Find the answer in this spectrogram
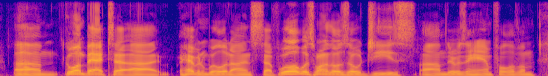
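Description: This man has a strong Wisconsin accent and a medium pitch. He talks at a fairly quick pace with fairly even intonation. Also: hardly any pauses. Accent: thick Wisconsin. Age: young. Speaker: podcast co-host. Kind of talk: casual chat. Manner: halting, many fillers.

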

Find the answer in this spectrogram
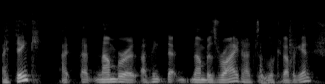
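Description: A man speaks with an Australian accent. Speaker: science communicator and podcast co-host. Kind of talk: casual interview chat. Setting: remote call. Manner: animated.

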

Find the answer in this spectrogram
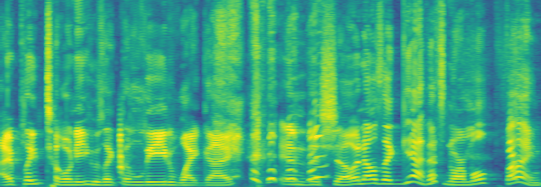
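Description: This man speaks with an American accent at a moderate pace, his pitch high with ordinary variation. His loudness stays very even throughout. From Texas, El Paso. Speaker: actor and improviser. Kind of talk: casual interview chat.

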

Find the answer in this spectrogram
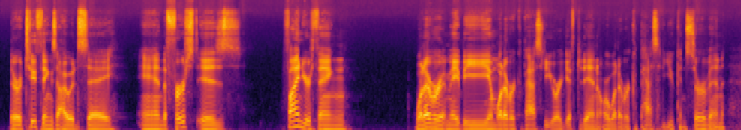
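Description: At a fairly quick pace, a man speaks in a plain, everyday voice, fairly low in pitch with ordinary pitch variation. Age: 20s. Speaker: musician and seminary student. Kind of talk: casual chat.

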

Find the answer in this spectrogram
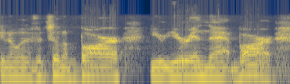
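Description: A man talks at a moderate pace with a medium pitch. His intonation is monotone and flat, and there is noticeable background noise. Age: 50s. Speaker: author and paranormal investigator. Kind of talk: casual chat.

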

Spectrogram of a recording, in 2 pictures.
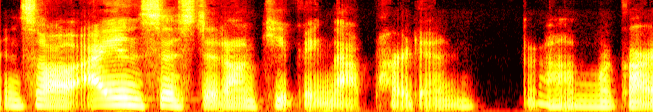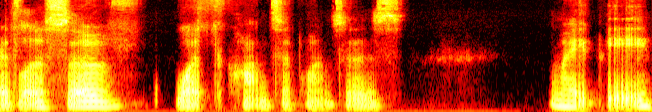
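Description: Recorded dry and close with no echo against a quiet background, a woman speaks at a moderate pace. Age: 40s. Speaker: author-illustrator. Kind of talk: interview. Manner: halting.

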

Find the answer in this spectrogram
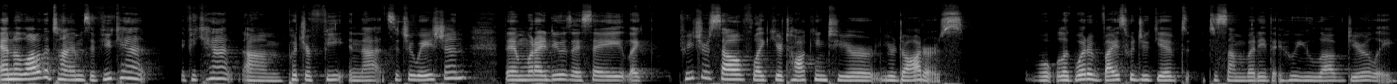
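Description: A woman with an ordinary speaking voice talks at a moderate pace and medium pitch, with ordinary pitch variation, on a very clean recording with a silent background. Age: 50s. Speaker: health and wellness coach. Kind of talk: casual interview. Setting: studio.

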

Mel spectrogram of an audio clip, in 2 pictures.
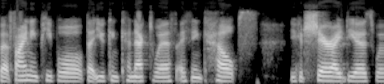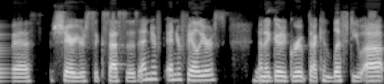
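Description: A woman's fairly low, bright and sharp voice, monotone and flat, at a moderate pace, in a very clean recording with a silent background and a dry, close sound with no echo. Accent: American. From Las Vegas, Nevada. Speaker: patient, entrepreneur, mother. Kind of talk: testimony.

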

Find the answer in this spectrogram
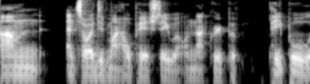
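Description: Vocal fry marks this man's very deep, low voice, which has fairly even intonation. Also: quiet background. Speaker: university lecturer and teacher. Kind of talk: casual interview conversation.

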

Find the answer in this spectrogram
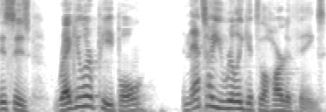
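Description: On a very clean recording with a silent background, a man with an unremarkable speaking voice talks at a moderate pace, his fairly high pitch carrying lively intonation. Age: 20s. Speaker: podcast host. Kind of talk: casual chat.

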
